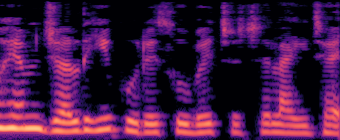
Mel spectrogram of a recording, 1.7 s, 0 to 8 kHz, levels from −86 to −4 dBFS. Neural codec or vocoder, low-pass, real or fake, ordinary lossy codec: none; none; real; none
